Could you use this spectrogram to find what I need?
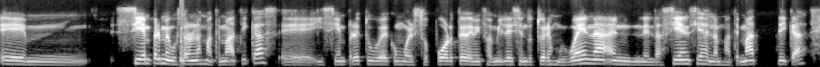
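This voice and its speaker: A woman speaks with a fairly low pitch and ordinary pitch variation. The sound is dry and close, with no echo. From Venezuela. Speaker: IT service manager. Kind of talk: webinar panel discussion. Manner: hesitant, many fillers.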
